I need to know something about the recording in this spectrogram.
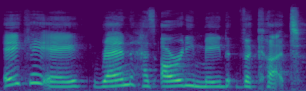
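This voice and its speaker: A young adult woman talks through a book's chapters on a podcast she co-hosts. Her delivery is animated and chatty, broken up by frequent laughter and quick side remarks. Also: on the high side. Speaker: book club podcast co-host. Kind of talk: casual chat recapping a book.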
